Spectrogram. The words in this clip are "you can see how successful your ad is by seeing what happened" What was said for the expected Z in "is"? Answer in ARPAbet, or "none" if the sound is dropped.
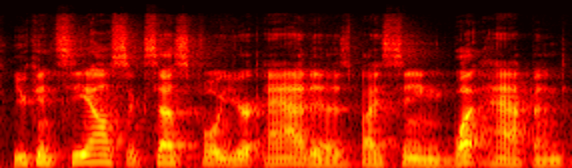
Z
